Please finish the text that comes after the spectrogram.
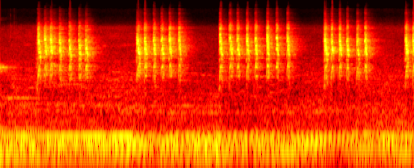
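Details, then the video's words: Energetic greater green leafbird song played as a lure for other birds: bursts of rapid rasping pulses about once a second, each string lasting under a second, over a constant low drone. "Cucak Ijo Gacor Full Tembakan Suara Asli Jernih"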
